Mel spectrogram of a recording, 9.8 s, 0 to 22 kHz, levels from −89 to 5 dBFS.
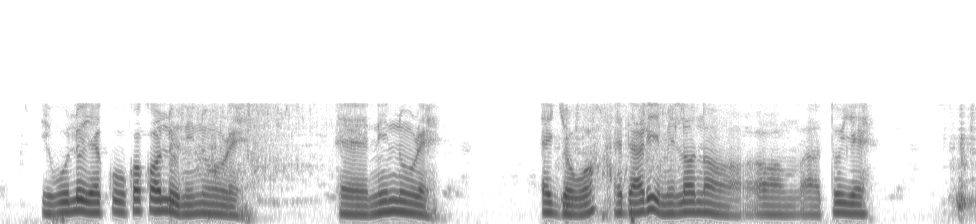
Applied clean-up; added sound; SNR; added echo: none; Toilet flush; 20 dB; none.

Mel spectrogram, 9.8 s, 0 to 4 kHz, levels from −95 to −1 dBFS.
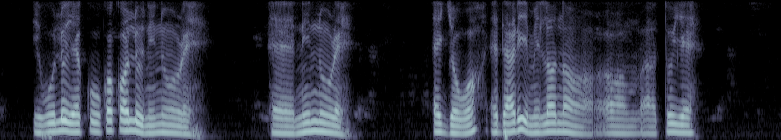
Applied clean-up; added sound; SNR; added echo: none; none; none; none.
